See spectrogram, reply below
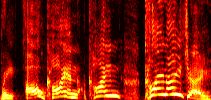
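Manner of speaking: loud, shocked tone with rising pitch.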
